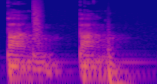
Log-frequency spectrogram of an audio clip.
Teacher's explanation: al principio de palabra suena como una p no la inglesa que echamos algo de aire es la p española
